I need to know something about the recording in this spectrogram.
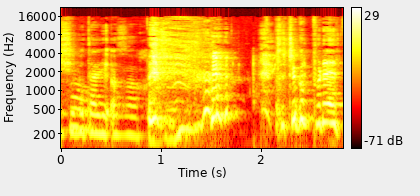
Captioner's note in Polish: śmiech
